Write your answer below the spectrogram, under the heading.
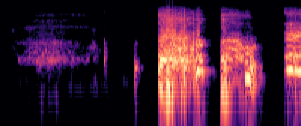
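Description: An adult gives three strong, harsh coughs in quick succession after a few faint throat sounds; the last cough is cut off.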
